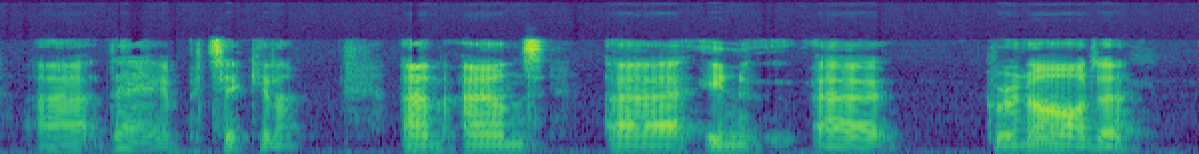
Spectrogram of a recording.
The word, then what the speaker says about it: Grenada: And in Grenada, the Caribbean islands, which is pronounced very similarly to the Spanish city, they actually invade Grenada in 1983.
